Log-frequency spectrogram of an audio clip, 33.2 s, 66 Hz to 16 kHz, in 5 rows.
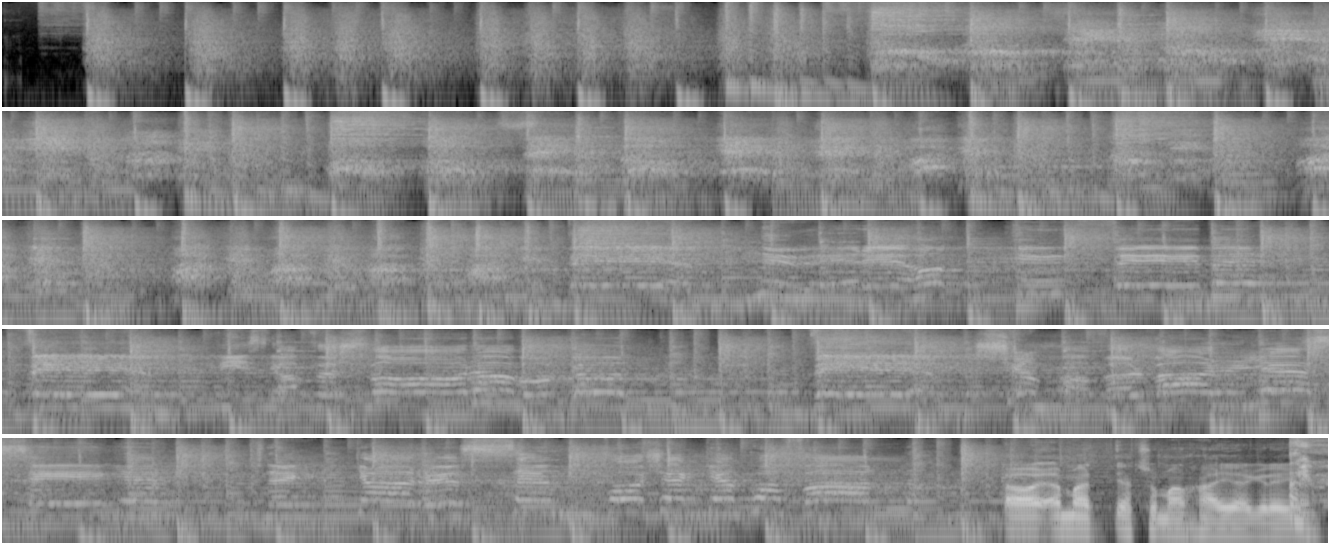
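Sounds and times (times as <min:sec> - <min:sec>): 
sharp spaced drum hits: 0:00.0 - 0:21.2
group of hockey players singing a rousing team anthem over a backing band: 0:04.4 - 0:23.3, 0:23.9 - 0:31.1
speech: 0:31.6 - 0:33.1
laughter: 0:33.0 - 0:33.1.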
